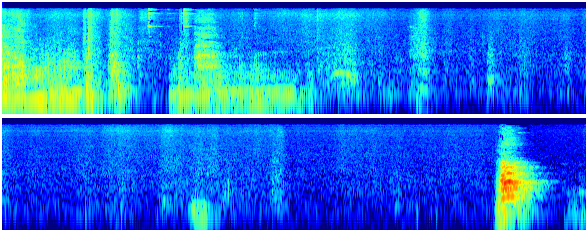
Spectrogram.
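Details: Samoyed and Siberian Husky play-fighting in a friendly way: low growls fill the first two seconds, then near silence with faint movement, ending in one loud sharp bark.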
